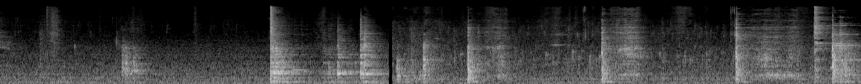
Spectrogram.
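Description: Metal cookware and utensils clattering around a wok of curry on a gas hob: a loud clank a little under three seconds in, then a run of lighter clinks and knocks.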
